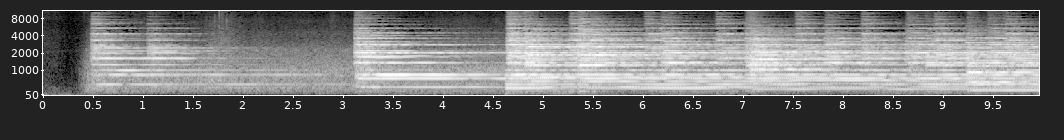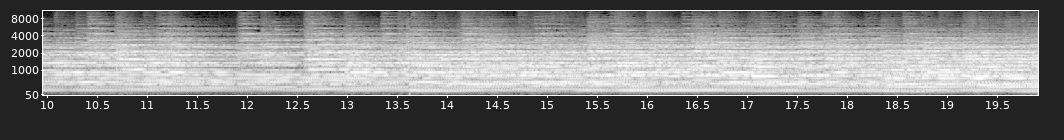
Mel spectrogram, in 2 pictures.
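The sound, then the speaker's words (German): Large bells of the Catholic parish church St. Andreas in Karlstadt am Main, Lower Franconia, ring the noon peal one after another, their strikes layering into a dense, sustained peal with rich lingering overtones, loud, with no voices. “Das Mittagsläuten kommt heute von der katholischen Pfarrkirche St. Andreas im unterfränkischen Karlstadt am Main.”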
